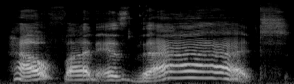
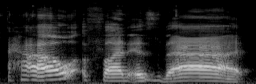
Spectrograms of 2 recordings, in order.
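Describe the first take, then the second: First: Very slow, high singsong gush. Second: Slow, drawn-out delight; excited. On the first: Streamer gushing over the belt bag, high singsong. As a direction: stretch the last word way out, up high. Repeats it higher, more drawn out. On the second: Streamer showing off the belt bag, excited. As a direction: stretch each word to show it off. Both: Real, not acted.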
